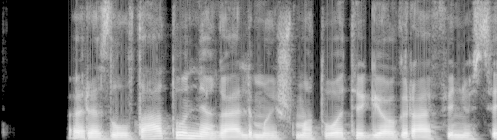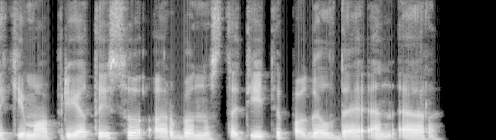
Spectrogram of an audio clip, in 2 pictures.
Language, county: Lithuanian, Utena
